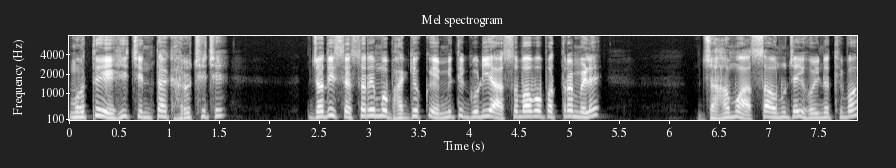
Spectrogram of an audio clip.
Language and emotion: Odia, fearful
